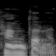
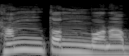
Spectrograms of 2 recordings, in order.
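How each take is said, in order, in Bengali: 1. 'nt'-এর পরে কোনো 'b' ধ্বনি উচ্চারিত হয় না। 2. 'nt'-এর পরে একটি 'b' ধ্বনি উচ্চারিত হয়। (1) "বয়ের উচ্চারণ থাকবে না" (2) "এটাকে শান্তনবনা বলি আমরা, বলি না"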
